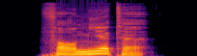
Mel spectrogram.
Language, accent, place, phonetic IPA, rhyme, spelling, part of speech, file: German, Germany, Berlin, [fɔʁˈmiːɐ̯tə], -iːɐ̯tə, formierte, adjective / verb, De-formierte.ogg
- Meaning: inflection of formieren: 1. first/third-person singular preterite 2. first/third-person singular subjunctive II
